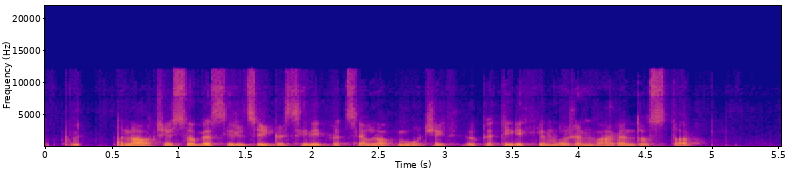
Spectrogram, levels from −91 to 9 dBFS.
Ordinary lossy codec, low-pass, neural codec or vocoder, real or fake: Opus, 16 kbps; 10.8 kHz; codec, 24 kHz, 1.5 kbps, HILCodec; fake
